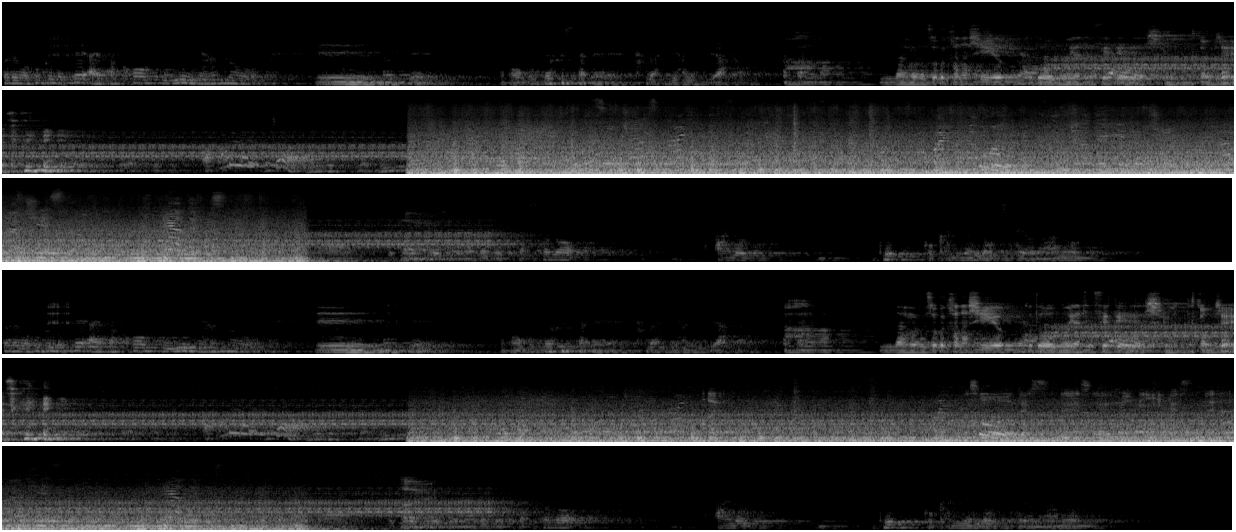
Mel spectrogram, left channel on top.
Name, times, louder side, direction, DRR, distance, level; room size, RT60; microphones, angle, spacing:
voice 1, 0.0-2.8 3.6-4.3 5.0-7.4 7.8-8.1 10.1-10.6 11.0-11.5 11.8-12.3 12.8-18.3 18.7-19.2 19.9-21.4 24.9-25.4 25.7-28.2 28.5-30.4 31.8-32.2 32.8-32.9 33.4-35.5, left 1 dB, 85° left, 3 dB, 3.7 m, -47 dB
voice 2, 3.1-4.1 7.8-8.3 8.8-13.0 19.4-19.5 21.9-24.7 28.6-28.9, right 2 dB, 70° right, 4 dB, 2.9 m, -37 dB
sound 1, 10.4-29.5, right 1 dB, 5° right, 6.8 m, -44 dB
sound 2, 16.4-27.7, left 3 dB, 45° left, 0.6 m, -27 dB
27.0 x 21.5 x 8.7 m, 2.3 s
head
